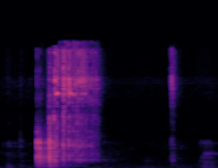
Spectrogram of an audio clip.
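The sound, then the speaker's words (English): Metal charms pulled out for a reading: a bright metallic jingling clatter lasting about half a second, followed by a single short clink and a faint soft rustle. “I'm going to pull some charms.”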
